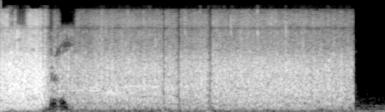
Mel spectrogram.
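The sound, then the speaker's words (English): Badly reproduced clapping sound effect: a harsh, loud burst followed by a steady, hissy wash of applause-like noise lasting about three seconds, then cutting off abruptly into silence. “What the fuck sound was that? That was supposed to be claps, but that's... sounds terrible.”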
